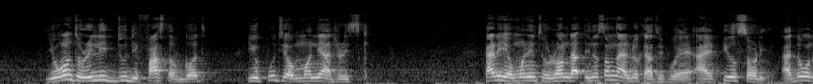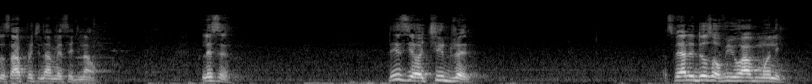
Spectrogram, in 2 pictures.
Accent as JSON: {"language": "English", "region": "Western Nigeria", "country": "Nigeria", "lives_now": "Enugu, Nigeria", "said": "I'm from, naturally speaking, I'm from Western Nigeria."}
